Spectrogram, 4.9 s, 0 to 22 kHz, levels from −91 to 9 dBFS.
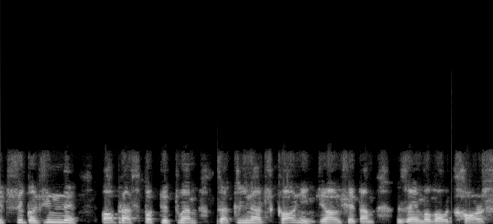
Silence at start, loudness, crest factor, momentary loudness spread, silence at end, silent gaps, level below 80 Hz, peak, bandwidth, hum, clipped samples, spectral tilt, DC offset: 0 s; -19 LUFS; 16 dB; 4 LU; 0 s; none; -74 dBFS; -2 dBFS; 7.4 kHz; none; under 0.1%; -6.5 dB/octave; under 0.1%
